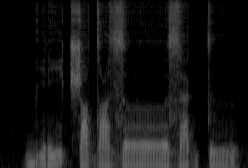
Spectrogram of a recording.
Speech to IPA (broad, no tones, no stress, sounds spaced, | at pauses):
b i ɾ i t͡ʃ ɤ dˤ e z ɤː z a ɡ t ɯ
